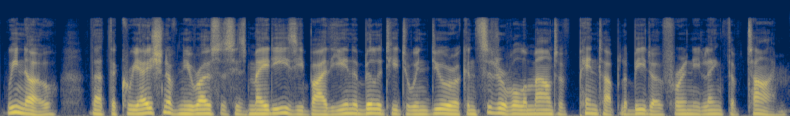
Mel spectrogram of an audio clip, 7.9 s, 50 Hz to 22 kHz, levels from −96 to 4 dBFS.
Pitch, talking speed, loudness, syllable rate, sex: 135 Hz, 205 wpm, -17 LUFS, 6.1 syllables/s, male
